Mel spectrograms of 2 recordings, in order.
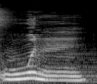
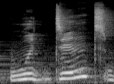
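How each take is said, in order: First: The D and T merge into an N sound. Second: The D and T sounds are pronounced clearly.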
